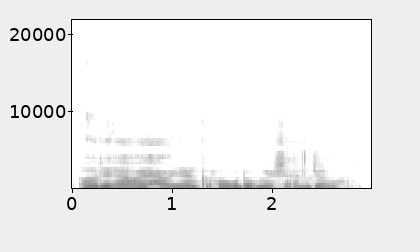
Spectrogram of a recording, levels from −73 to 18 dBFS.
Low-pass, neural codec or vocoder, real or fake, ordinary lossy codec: none; none; real; none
